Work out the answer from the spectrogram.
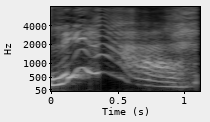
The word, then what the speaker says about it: Lehi: Lehigh! It's not. I swear on my life. Lehi, as we were saying, is pronounced Lehigh. It's commonly pronounced with a long E sound followed by high. Crumbs. That's Lehigh!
